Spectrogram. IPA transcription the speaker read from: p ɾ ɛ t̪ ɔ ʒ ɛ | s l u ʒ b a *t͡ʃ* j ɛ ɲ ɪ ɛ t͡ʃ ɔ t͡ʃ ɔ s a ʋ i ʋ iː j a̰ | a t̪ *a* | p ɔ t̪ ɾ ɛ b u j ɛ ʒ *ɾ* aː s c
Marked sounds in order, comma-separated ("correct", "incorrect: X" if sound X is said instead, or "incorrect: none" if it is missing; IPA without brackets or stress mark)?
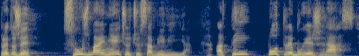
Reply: incorrect: none, incorrect: i, correct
